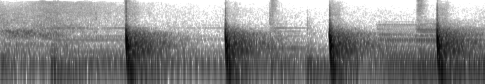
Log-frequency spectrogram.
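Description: Four firm knocks on a door, evenly spaced in a steady rhythm, each a sharp woody thud with a brief ring, standing alone over a low background hum with no talking.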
